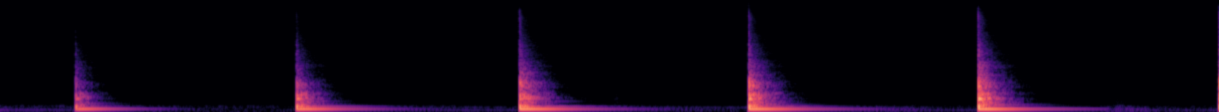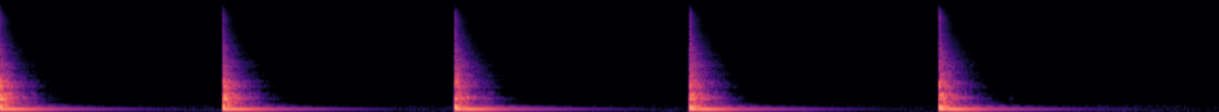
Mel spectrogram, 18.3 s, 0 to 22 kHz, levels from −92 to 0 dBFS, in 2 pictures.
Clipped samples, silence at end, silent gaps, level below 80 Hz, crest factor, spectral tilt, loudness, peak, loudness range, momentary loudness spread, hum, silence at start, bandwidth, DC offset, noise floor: under 0.1%; 1.6 s; none; -76 dBFS; 26 dB; -9 dB/octave; -28 LUFS; -4 dBFS; 5 LU; 22 LU; none; 0.55 s; 12.5 kHz; under 0.1%; -82 dBFS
